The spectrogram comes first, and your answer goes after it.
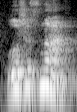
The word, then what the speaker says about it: ложесна: разверзающий утробу матери, если проще сказать, ложесна, ударение на последнюю букву, был посвящен Господу.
